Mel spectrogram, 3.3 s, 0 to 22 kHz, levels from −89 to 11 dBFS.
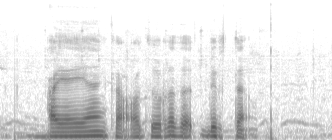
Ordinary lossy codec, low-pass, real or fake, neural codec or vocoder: none; 19.8 kHz; fake; vocoder, 44.1 kHz, 128 mel bands every 256 samples, BigVGAN v2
